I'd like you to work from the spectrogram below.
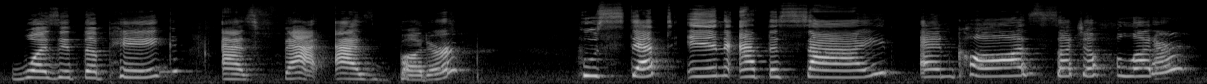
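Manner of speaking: slow, sing-song picture-book read-aloud; gentle storybook voice for little listeners; reading to children. Acted. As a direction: read it like story time on the rug.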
